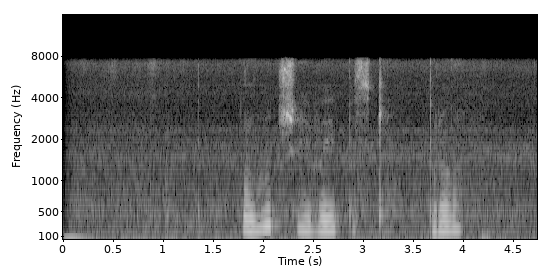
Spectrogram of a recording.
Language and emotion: Russian, sad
